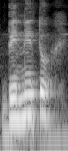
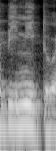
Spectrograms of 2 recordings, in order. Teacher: la E de Benito la pronuncia como una I y la I como una I. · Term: intermedia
